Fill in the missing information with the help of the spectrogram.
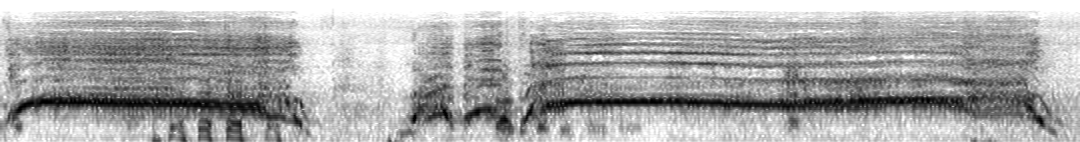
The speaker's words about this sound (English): All right, so she started screaming like a child.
